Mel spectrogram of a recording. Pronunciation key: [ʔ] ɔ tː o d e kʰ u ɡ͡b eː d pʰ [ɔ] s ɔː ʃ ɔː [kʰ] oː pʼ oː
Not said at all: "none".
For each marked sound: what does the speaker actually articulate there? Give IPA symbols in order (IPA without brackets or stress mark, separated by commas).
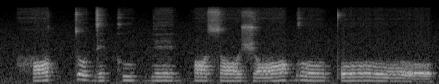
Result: h, ɔ, ɡ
